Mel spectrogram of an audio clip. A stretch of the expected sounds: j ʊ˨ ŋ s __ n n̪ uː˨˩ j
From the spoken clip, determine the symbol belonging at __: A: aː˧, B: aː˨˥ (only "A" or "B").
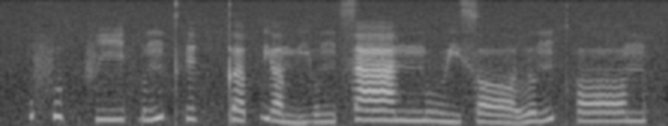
A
